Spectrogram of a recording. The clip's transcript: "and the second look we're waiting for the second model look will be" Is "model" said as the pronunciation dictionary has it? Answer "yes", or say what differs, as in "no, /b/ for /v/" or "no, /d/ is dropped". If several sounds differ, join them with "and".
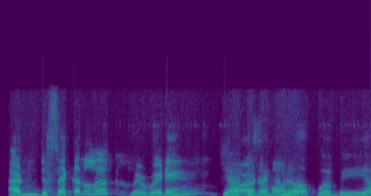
no, /n/ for /l/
